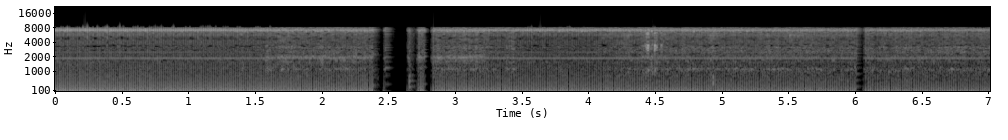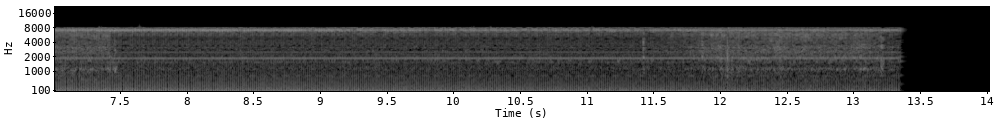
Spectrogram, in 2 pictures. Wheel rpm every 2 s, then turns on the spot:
20, 30, 30, 0, 0, 20, 0.
2-6 10-12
